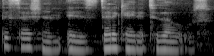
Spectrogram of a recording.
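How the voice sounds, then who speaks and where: A woman whispering a guided ASMR meditation in a breathy, soothing, deliberate way, pausing between phrases. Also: low-pitched, fairly even intonation, dark tone, a little hiss or hum.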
